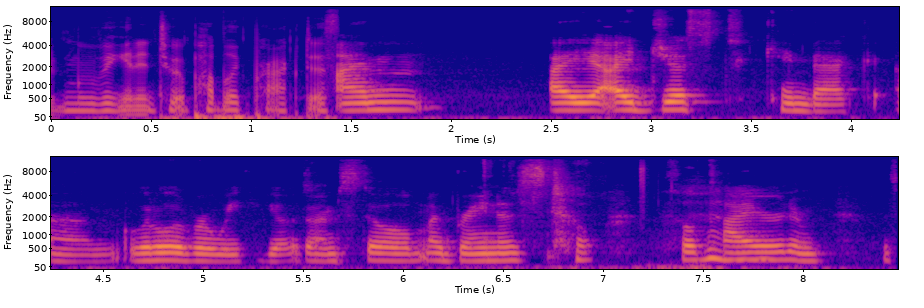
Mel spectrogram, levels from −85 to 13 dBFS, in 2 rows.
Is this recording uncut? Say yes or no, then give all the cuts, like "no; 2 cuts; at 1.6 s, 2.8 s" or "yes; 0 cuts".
no; 2 cuts; at 1.4 s, 5.5 s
